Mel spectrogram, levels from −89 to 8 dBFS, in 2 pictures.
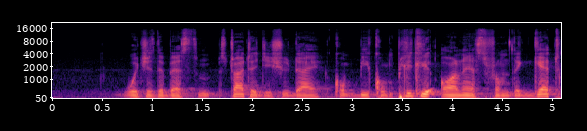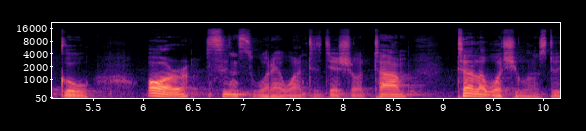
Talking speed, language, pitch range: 175 wpm, English, 80-95 Hz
